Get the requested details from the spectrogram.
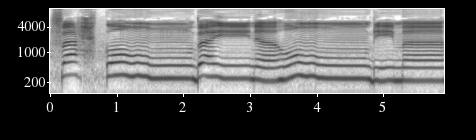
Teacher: Fahkum, ikhfa syafawi, mim bertemu dengan ba, kena dengung. Okey, nak rapatkan bibir jangan tekan, nak renggangkan bibir seolah-olah ada kertas di tengah-tengah. Ada sehelai kertas di tengah-tengah.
